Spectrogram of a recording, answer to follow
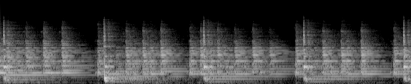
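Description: Mongolian shanz (shudraga), a three-stringed long-necked lute, played in tremolo: each note is plucked rapidly over and over, and the player moves to a new note about once a second.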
